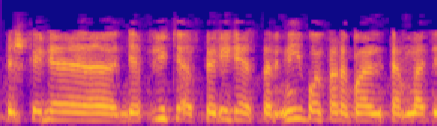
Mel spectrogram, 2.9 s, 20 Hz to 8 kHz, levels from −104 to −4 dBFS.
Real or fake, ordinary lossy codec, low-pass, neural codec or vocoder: fake; MP3, 24 kbps; 7.2 kHz; codec, 16 kHz, 2 kbps, FunCodec, trained on LibriTTS, 25 frames a second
